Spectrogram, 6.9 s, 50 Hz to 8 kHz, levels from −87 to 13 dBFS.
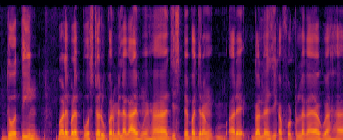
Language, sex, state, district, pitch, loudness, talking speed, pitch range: Hindi, male, Jharkhand, Garhwa, 120 Hz, -18 LUFS, 185 wpm, 115-125 Hz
